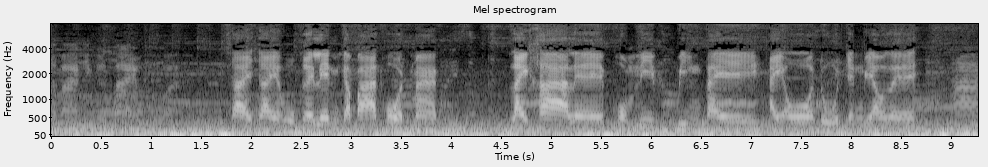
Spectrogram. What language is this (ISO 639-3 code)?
tha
